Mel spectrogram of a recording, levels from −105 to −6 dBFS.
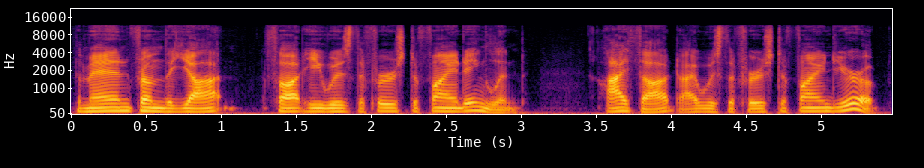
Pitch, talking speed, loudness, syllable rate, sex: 125 Hz, 240 wpm, -19 LUFS, 5.4 syllables/s, male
